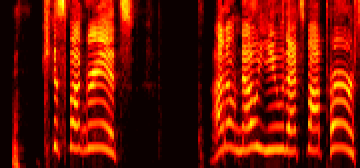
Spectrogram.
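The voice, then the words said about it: High-pitched impersonation of a character. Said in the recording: “Apparently I only have one high-voiced impersonation left.”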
